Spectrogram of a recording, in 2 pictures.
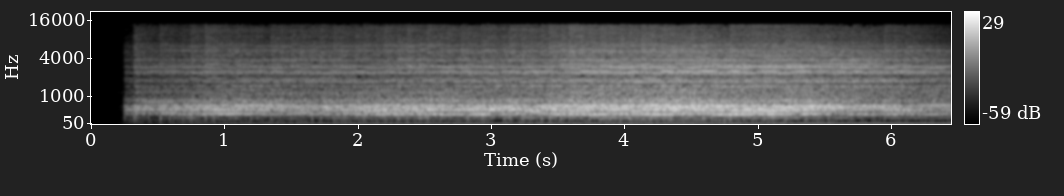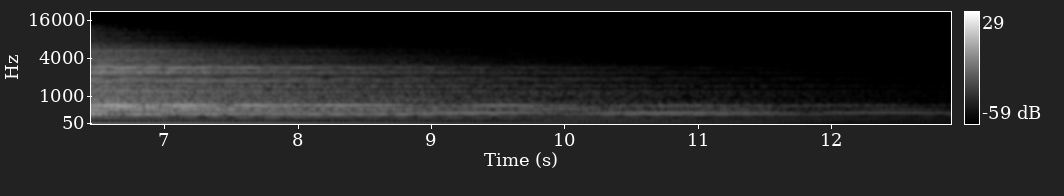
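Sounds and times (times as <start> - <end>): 
long ride cymbal swell: 0.3 - 10.0.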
